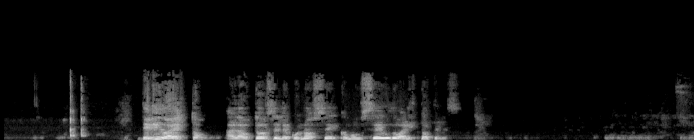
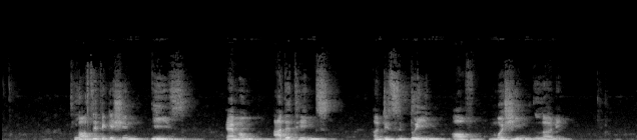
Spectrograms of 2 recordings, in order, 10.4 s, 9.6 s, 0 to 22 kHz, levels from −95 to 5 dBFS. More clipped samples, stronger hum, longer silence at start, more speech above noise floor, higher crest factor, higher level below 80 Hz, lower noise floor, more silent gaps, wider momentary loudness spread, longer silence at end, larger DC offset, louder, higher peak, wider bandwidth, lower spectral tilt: neither; neither; about the same, 1.05 s vs 1.1 s; first, 67 dB vs 44 dB; about the same, 18 dB vs 18 dB; second, -68 dBFS vs -54 dBFS; first, -83 dBFS vs -64 dBFS; neither; first, 17 LU vs 12 LU; first, 3.75 s vs 1 s; neither; first, -16 LUFS vs -22 LUFS; about the same, -2 dBFS vs -4 dBFS; about the same, 10 kHz vs 11 kHz; about the same, -5.5 dB/octave vs -6.5 dB/octave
